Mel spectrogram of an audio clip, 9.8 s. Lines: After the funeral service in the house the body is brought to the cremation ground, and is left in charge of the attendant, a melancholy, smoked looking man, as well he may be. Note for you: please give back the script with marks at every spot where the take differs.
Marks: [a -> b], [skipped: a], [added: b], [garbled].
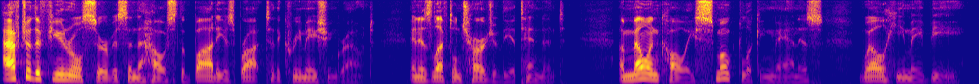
After the funeral service in the house the body is brought to the cremation ground, and is left in charge of the attendant, a melancholy, smoked looking man, as well he may be.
